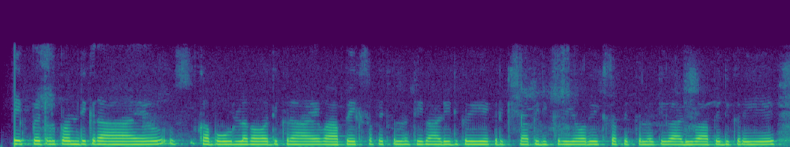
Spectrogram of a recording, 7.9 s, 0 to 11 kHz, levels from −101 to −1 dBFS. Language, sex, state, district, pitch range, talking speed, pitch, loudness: Hindi, female, Jharkhand, Jamtara, 220-230 Hz, 310 wpm, 225 Hz, -21 LUFS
